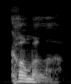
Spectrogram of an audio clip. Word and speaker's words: Kamala: Kamala. Yes. I don't give a shit. It's basically a bit like saying comma as in like a punctuation.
